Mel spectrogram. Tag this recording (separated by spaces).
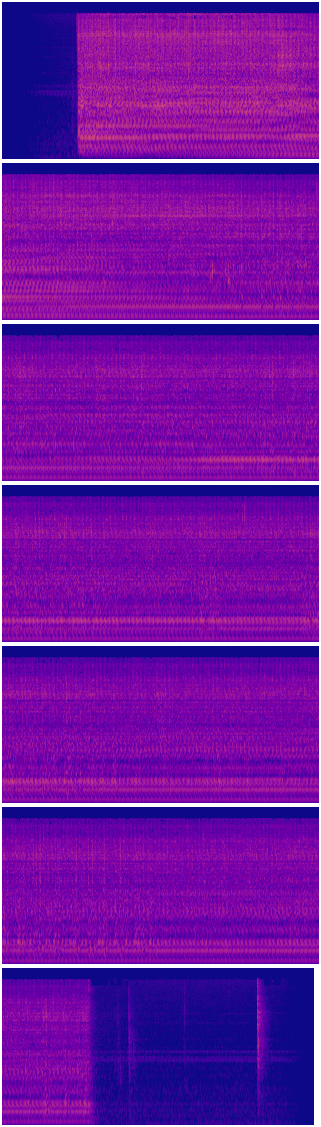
coffee espresso gritty machine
